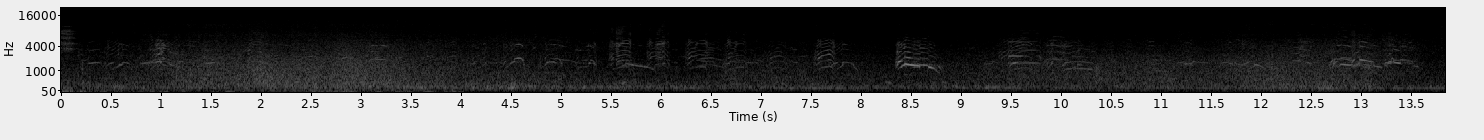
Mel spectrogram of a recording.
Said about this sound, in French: En vol, vous croisez une nuée de mouettes et de goélands virevoltant derrière un bateau de pêche, à l'affût de poissons à emporter.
